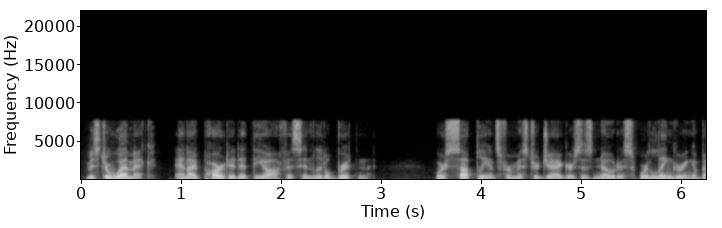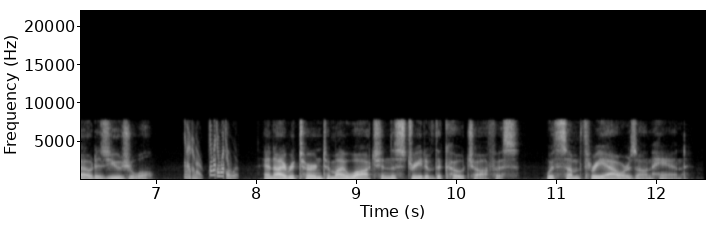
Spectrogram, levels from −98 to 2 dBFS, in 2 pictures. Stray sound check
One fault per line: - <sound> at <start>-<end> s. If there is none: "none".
- chirp at 7.3-7.8 s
